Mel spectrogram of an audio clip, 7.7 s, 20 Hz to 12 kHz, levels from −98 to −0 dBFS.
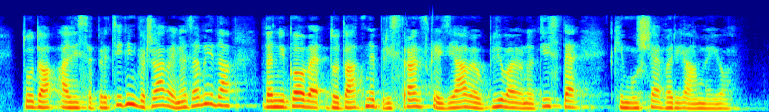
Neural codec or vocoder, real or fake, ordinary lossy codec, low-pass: codec, 16 kHz, 2 kbps, FreqCodec, larger model; fake; AAC, 32 kbps; 7.2 kHz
